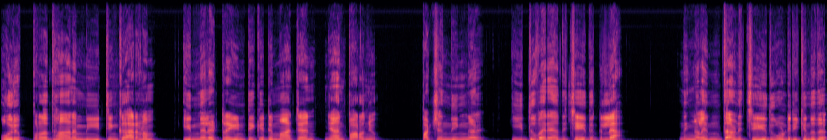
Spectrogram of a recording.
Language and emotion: Malayalam, angry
